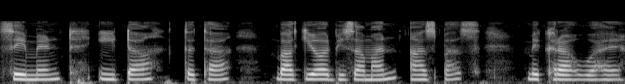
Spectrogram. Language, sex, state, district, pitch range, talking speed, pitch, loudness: Hindi, female, Uttar Pradesh, Lucknow, 225-235 Hz, 105 wpm, 230 Hz, -17 LUFS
